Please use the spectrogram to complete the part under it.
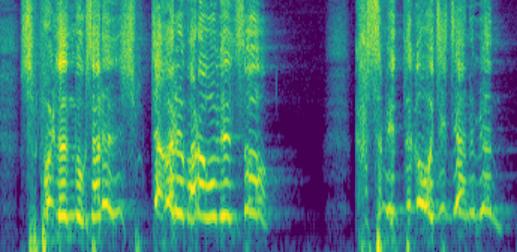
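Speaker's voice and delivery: loud, high wailing and sobbing.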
